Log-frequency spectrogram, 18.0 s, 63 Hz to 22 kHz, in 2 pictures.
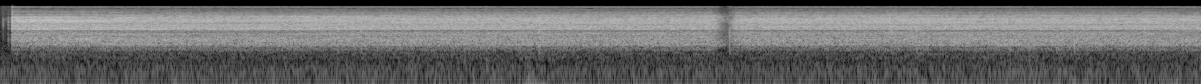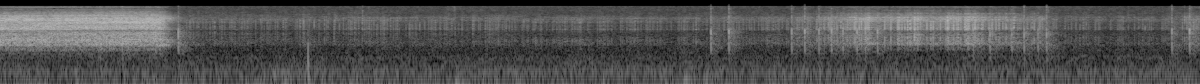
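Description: FM radio static from a Dizo Star 300 feature phone's loudspeaker while it searches for stations: a loud, steady hiss that drops out for a moment near the middle and cuts off suddenly about ten seconds in. It is the sound of no station coming through, because reception is weak in a closed room. A faint hiss and a few small clicks follow.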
